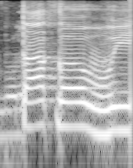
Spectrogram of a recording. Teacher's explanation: এই শেষ হরফের পূর্বের হরফটি হলো মদের হরফ, এজন্য আমরা এখানে 3 আলিফ টান দিব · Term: মধ্যে আরজি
